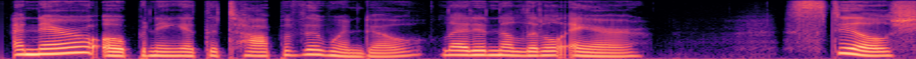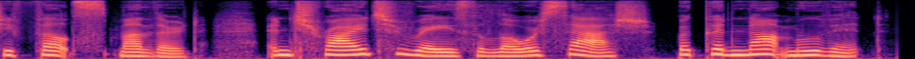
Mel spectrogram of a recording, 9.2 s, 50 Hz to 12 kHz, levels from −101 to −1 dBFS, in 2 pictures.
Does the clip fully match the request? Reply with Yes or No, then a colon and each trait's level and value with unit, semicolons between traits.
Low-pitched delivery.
No: high, 200 Hz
